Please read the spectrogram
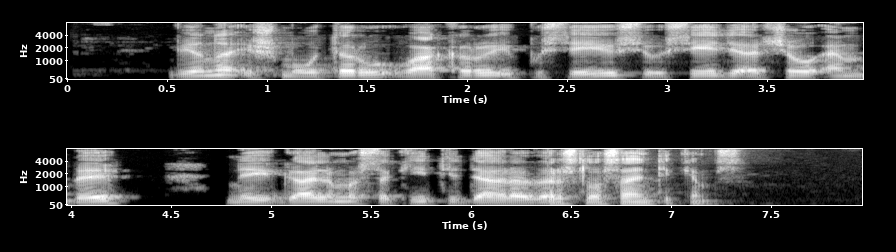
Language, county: Lithuanian, Panevėžys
